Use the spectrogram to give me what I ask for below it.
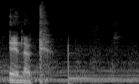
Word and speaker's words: Enoch: I've heard it pronounced many different ways. I remember in church, the priest used to call it Enoch.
